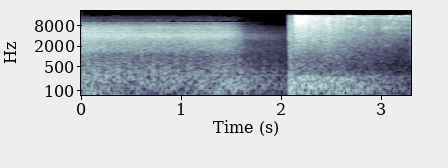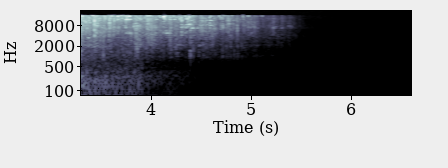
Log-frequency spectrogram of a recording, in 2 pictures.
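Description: Intro sound effects: a sustained, noisy bullet-flight effect, then about two seconds in a sudden loud glass-shattering impact that fades away over the next few seconds.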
